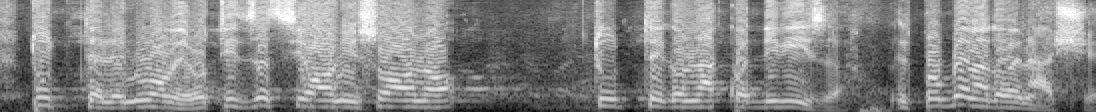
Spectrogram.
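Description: At a moderate pace, a man speaks in a high pitch with fairly even intonation and very even loudness. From Sicily. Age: 40s. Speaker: surveyor and council candidate; council candidate. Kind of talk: political rally speech. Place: street.

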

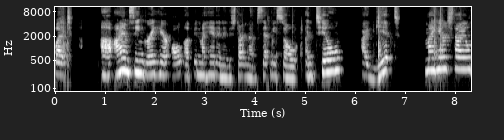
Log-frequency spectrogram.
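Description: With an American accent, a woman speaks fairly slowly in a fairly high pitch with ordinary pitch variation. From Texas. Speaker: haul vlogger. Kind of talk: casual haul video monologue. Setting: at home. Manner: chatty with fillers. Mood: cheerful, chatty. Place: home room. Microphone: webcam.

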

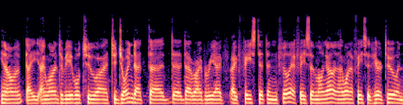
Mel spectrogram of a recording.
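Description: A man at medium pitch, with little pitch movement, a fairly quick pace and few pauses

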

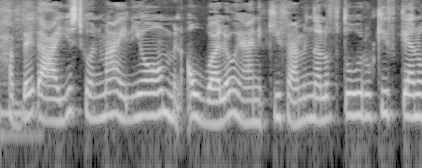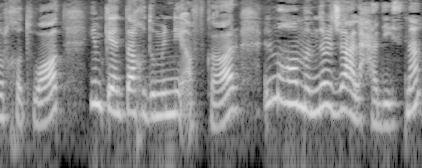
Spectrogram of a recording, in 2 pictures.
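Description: A woman speaks at a moderate pace with hardly any pauses. Her fairly high voice has a dark, mellow tone and lively intonation. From Syria (Aleppo). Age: 20s. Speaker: lifestyle vlogger. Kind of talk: casual vlog narration.

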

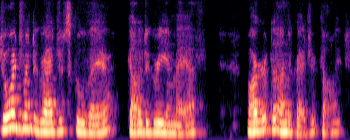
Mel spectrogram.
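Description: With an American accent, a woman speaks at a moderate pace in a dark, mellow, somewhat breathy tone. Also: ordinary pitch variation. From North Carolina. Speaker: author; guest. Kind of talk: webinar presentation of memoir. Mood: warm, nostalgic. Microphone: video call.

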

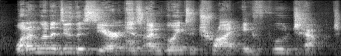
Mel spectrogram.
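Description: Keeping his intonation fairly even, a man talks at a moderate pace. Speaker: teacher. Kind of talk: casual vlog-style class talk. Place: classroom. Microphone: camera far.

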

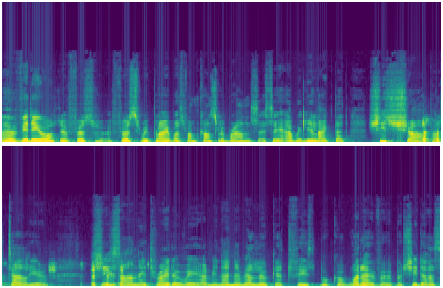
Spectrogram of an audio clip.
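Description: A woman speaks at a fairly slow pace. Her pitch shows ordinary variation. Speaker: council chair. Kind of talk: meeting report. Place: meeting room. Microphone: podium.

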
